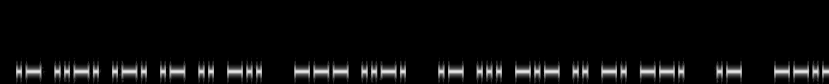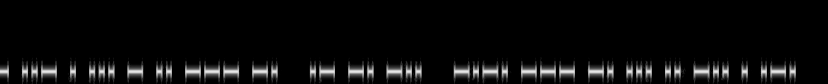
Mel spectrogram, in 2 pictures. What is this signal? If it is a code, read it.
Morse code, heard as a keyed tone, about 25 wpm, 600 Hz. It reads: AFRAID OF ASKING A QUESTION AND CONSIDER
